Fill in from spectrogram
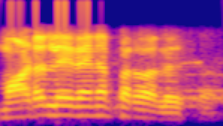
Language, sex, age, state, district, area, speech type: Telugu, male, 18-30, Telangana, Vikarabad, urban, conversation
